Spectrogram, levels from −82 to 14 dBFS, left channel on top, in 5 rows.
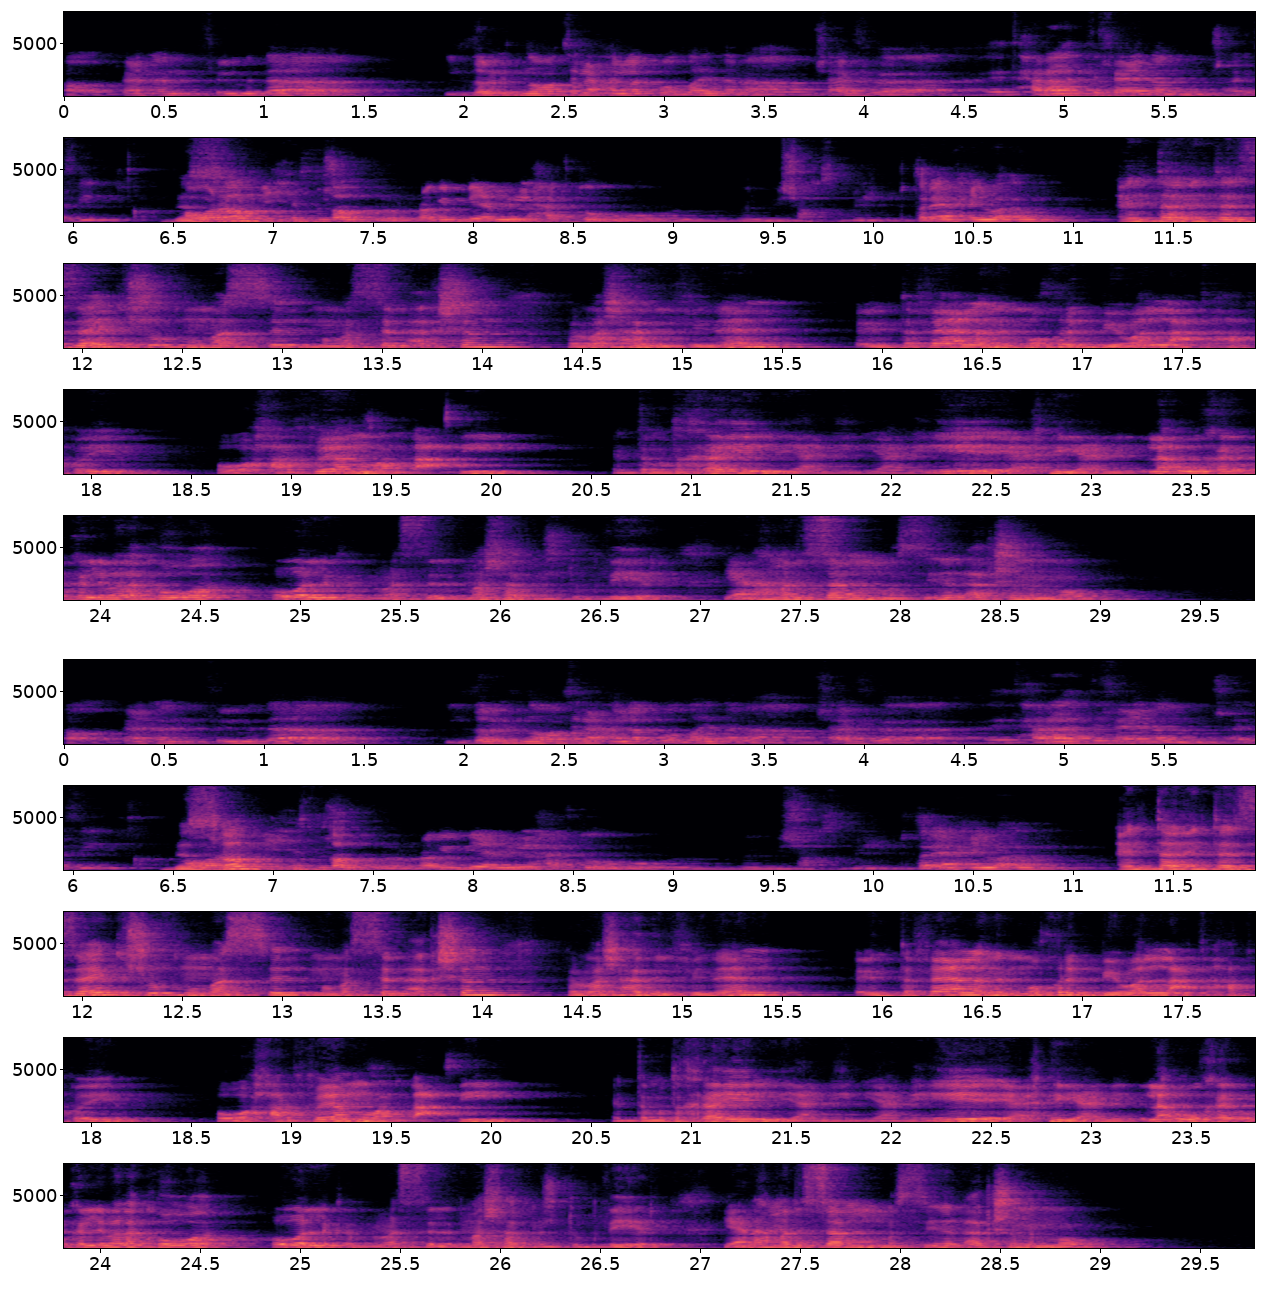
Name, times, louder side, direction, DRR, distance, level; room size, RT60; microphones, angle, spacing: voice 1, 0.0-1.5 1.9-6.1 6.6-10.9 19.2-19.6, left 2 dB, 45° left, 2 dB, 0.4 m, -26 dB
voice 2, 6.5-6.9 7.3-7.4 11.2-15.5 15.9-18.2 18.6-20.1 20.6-24.6 24.9-28.9, right 2 dB, 40° right, 3 dB, 0.3 m, -21 dB
2.5 x 2.5 x 2.2 m, 0.76 s
head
